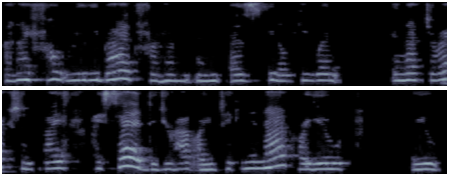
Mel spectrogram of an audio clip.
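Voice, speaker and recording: A middle-aged woman tells stories in a casual interview, lively and expressive, often breaking into laughter. Her voice sits a little high for a woman. She grew up in New York. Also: normal speed, highs cut off. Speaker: guest, stage actress.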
